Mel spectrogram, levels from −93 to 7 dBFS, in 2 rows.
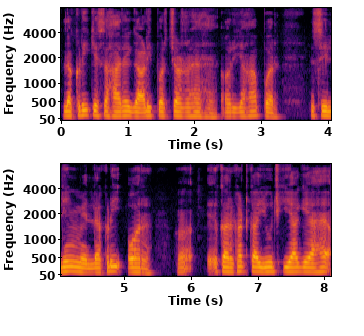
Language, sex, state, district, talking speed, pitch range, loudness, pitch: Hindi, male, Jharkhand, Palamu, 165 wpm, 115-130 Hz, -18 LUFS, 125 Hz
